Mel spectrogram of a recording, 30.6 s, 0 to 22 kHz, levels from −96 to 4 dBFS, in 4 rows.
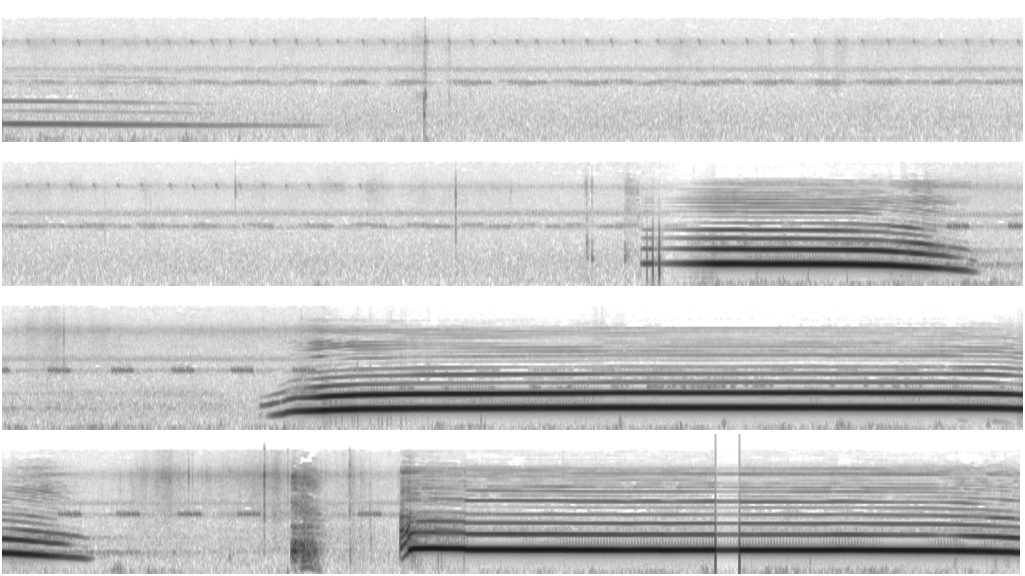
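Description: A gain setting was most likely applied without any ramp, so the level changed between one sample and the next at 28.32 s. This sudden gain jump drops everything by about 10 dB, and the background noise falls in step with the sound, which marks it as a gain change rather than a change at the source. The lower level lasts until 28.5 s, and a click can accompany the step.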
